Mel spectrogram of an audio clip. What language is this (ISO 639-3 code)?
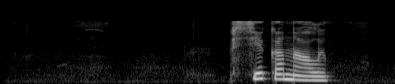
rus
